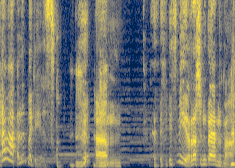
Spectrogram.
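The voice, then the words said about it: Put-on Eastern European accent. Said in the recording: “this weird Eastern European accent”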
